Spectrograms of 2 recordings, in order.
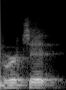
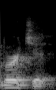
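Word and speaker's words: Burchett: briefed Andre Carson Tim burett and by the way as pronunciation of his name he made me promise to to set this straight every time it's Tim burett not burett uh so I just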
